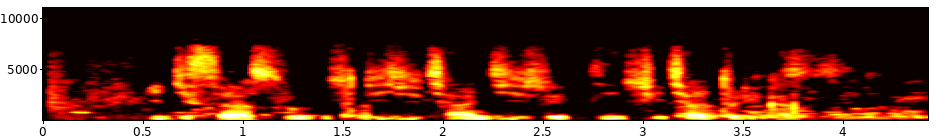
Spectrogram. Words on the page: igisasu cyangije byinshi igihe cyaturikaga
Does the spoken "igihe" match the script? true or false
false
